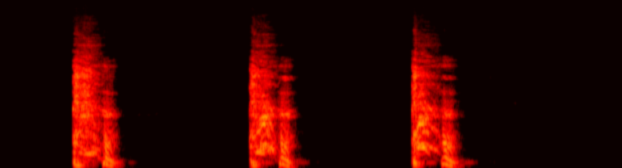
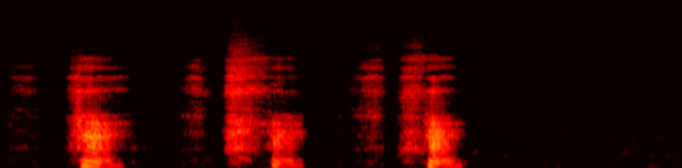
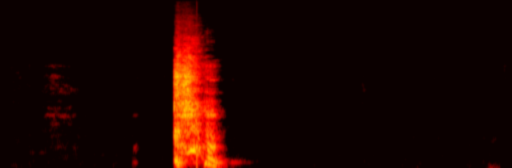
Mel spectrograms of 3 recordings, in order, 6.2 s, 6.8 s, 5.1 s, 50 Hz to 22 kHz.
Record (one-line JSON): {"three_cough_length": "6.2 s", "three_cough_amplitude": 3491, "three_cough_signal_mean_std_ratio": 0.35, "exhalation_length": "6.8 s", "exhalation_amplitude": 2870, "exhalation_signal_mean_std_ratio": 0.33, "cough_length": "5.1 s", "cough_amplitude": 16398, "cough_signal_mean_std_ratio": 0.22, "survey_phase": "beta (2021-08-13 to 2022-03-07)", "age": "65+", "gender": "Male", "wearing_mask": "No", "symptom_none": true, "smoker_status": "Ex-smoker", "respiratory_condition_asthma": false, "respiratory_condition_other": false, "recruitment_source": "REACT", "submission_delay": "1 day", "covid_test_result": "Negative", "covid_test_method": "RT-qPCR", "influenza_a_test_result": "Negative", "influenza_b_test_result": "Negative"}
